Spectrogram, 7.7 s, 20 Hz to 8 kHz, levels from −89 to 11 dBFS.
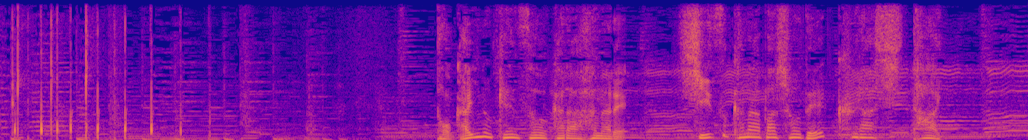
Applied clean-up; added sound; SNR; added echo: none; none; none; none.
